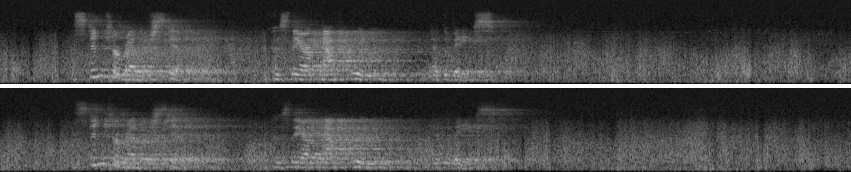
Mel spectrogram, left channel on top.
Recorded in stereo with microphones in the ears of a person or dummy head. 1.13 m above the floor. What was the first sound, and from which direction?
A woman speaking, 25° left (ahead or behind).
